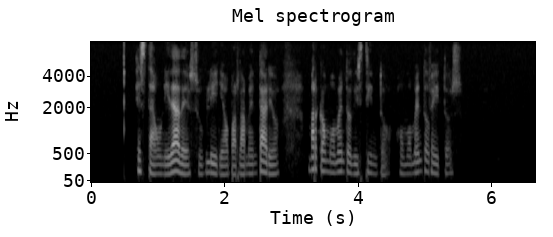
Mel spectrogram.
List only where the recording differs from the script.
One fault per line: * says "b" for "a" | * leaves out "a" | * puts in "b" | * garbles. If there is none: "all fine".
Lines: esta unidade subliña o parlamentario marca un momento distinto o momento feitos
all fine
